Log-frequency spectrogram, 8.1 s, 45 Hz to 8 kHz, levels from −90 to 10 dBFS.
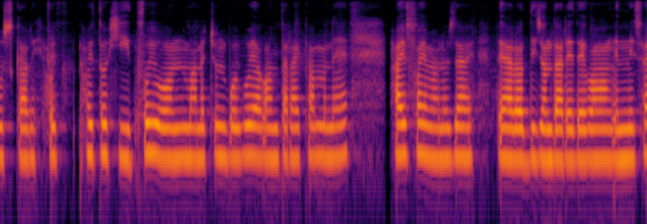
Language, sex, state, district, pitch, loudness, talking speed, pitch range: Chakma, female, Tripura, West Tripura, 210 Hz, -20 LUFS, 165 wpm, 205-220 Hz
